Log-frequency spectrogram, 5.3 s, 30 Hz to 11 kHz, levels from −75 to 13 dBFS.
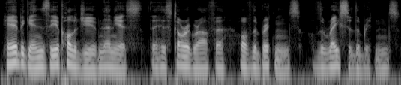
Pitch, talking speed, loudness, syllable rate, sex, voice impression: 100 Hz, 190 wpm, -20 LUFS, 6.0 syllables/s, male, very masculine, very adult-like, very thick, tensed, powerful, slightly bright, slightly hard, slightly muffled, fluent, very cool, intellectual, slightly refreshing, sincere, very calm, very mature, friendly, reassuring, unique, elegant, wild, very sweet, slightly lively, very kind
